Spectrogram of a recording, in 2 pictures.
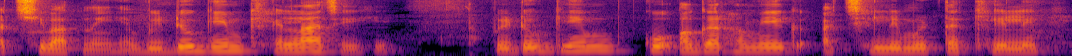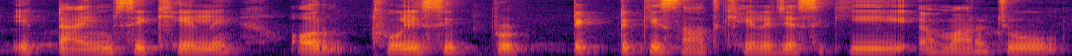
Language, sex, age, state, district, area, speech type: Hindi, male, 18-30, Uttar Pradesh, Prayagraj, rural, spontaneous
